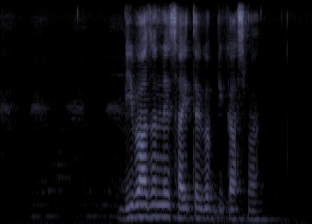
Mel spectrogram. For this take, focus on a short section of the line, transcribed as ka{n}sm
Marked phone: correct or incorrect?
incorrect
